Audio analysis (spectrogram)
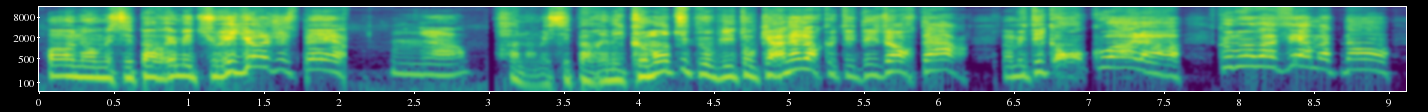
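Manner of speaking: high, loud exasperated yelling; furious scolding. Acted. Mother yells at her son for forgetting his notebook, furious scolding. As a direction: lose it at him completely.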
